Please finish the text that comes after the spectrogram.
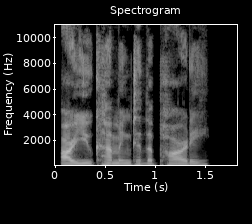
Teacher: The Voice will typically rise at the end showing it's a yes or no question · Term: rising, Rising and falling. Intonation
